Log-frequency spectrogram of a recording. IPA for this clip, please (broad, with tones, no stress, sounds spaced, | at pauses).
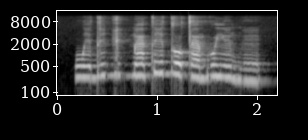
w i˨ d i˨˦ ɡ i˧ ɡ͡b ɛ̃˧ t i˦ d o˦˨ t ɛ̃˨ b u˨˦ j ĩ˧ b ĩ˨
